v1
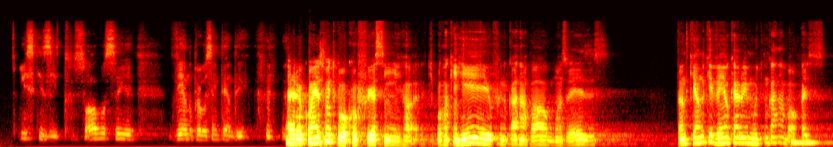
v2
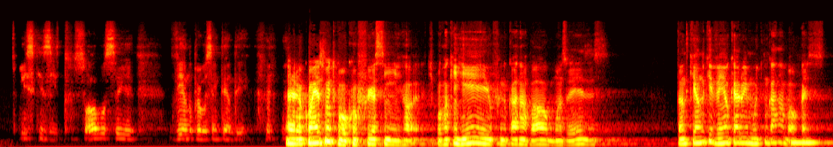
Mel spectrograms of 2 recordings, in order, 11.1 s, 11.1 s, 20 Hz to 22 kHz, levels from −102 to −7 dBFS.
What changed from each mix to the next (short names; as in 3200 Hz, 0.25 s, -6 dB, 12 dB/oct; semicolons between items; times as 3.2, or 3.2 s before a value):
master: add Chebyshev band-stop 200–540 Hz, order 2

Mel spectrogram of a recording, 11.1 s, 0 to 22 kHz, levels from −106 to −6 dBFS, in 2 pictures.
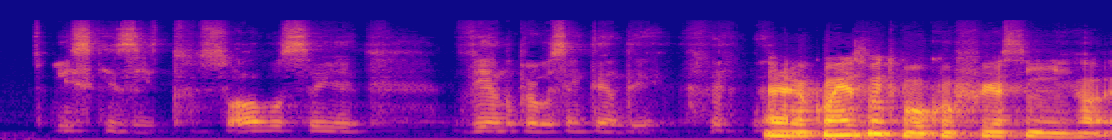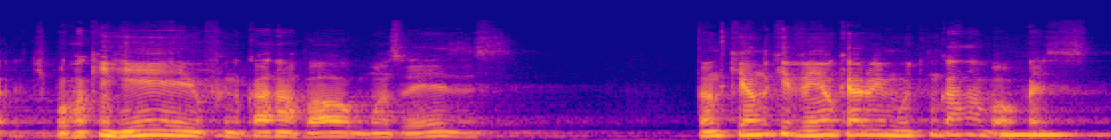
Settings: first voice +4.5 dB; second voice: add air absorption 62 m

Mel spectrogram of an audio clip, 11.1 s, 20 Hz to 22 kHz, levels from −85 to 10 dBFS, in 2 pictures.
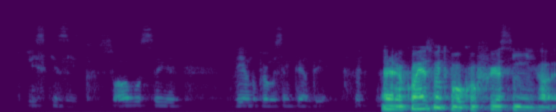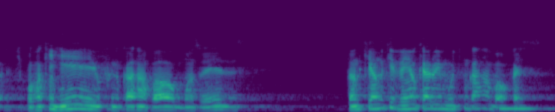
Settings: first voice -9.5 dB; master: add three-band isolator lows -13 dB, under 210 Hz, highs -18 dB, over 2100 Hz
